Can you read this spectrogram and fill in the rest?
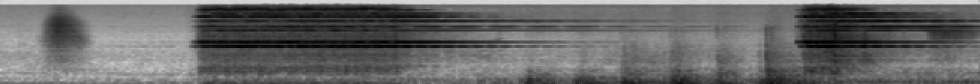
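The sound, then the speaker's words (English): A telephone bell rings loudly in two long bursts separated by a pause filled with low thumping and rustling, preceded by a brief soft hiss. “I am not getting it. That means it's a man. Stop it. I'll unplug you.”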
